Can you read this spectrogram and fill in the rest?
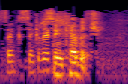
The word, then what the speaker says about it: Sienkiewicz: And how do you say it? Sienkiewicz? – Sienkiewicz. – Sienkiewicz, yeah.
